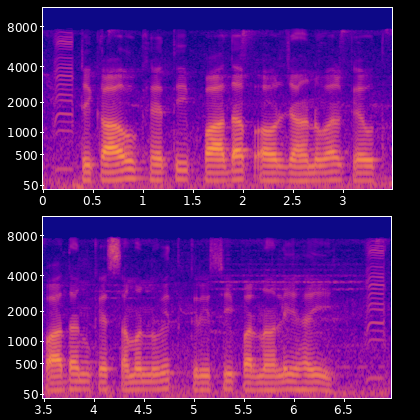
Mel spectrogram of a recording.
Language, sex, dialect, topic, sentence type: Magahi, male, Southern, agriculture, statement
